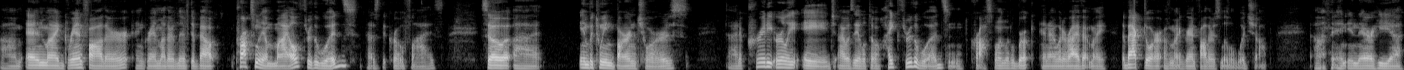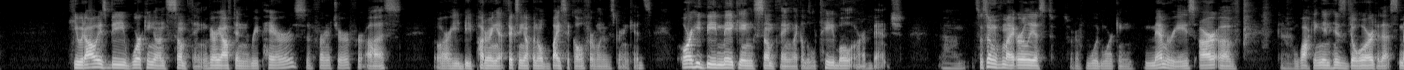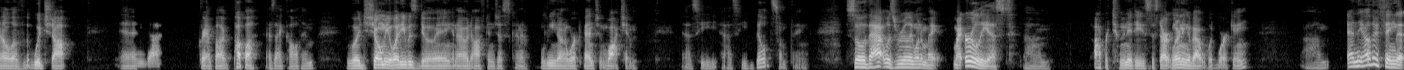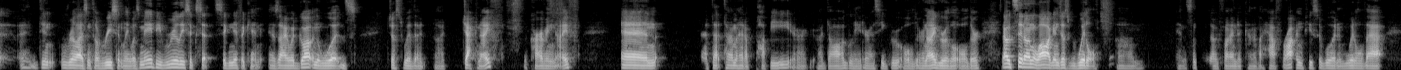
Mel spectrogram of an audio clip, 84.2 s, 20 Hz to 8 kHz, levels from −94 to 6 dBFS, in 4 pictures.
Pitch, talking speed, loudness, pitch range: 110 Hz, 185 wpm, -20 LUFS, 100-120 Hz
